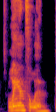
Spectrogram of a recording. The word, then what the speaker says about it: lanolin: Lanolin. That's what it is. Lanolin. Why are you laughing? That's what it is. – I do not trust your pronunciation of things. – Rude. Lanolin. There's no S.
